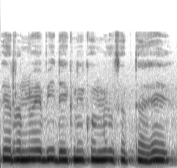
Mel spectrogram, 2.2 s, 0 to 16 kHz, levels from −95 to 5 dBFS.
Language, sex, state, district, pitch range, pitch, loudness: Hindi, male, Arunachal Pradesh, Lower Dibang Valley, 185-195 Hz, 190 Hz, -10 LUFS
